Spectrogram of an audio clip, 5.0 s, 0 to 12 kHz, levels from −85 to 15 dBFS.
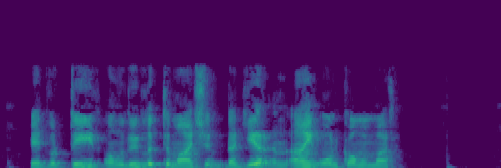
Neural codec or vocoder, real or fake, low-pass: none; real; 7.2 kHz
